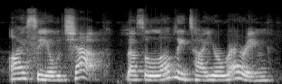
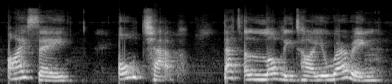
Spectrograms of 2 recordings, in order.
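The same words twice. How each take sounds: First: It is spoken in an American English accent. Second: It is spoken in a British English accent. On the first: "Now for the American accent" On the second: "That's in the British accent"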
